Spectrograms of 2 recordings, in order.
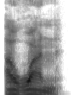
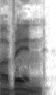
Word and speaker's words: Awan: La esposa de Caín se llamaba Awan. En hebreo se escribe Ayin Bavnun. Se pronuncia awan o aven y su significado es devastador.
